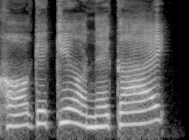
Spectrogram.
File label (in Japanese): VO jp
